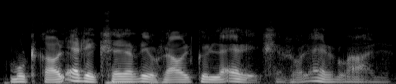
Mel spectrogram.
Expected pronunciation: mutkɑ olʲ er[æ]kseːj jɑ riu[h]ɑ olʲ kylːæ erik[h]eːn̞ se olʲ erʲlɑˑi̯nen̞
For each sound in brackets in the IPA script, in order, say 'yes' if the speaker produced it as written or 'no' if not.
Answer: no, no, no

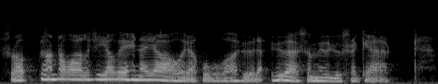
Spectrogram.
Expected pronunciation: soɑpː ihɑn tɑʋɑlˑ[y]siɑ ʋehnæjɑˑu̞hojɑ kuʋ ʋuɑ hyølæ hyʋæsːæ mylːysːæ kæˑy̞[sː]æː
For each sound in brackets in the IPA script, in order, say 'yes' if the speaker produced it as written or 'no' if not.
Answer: no, no

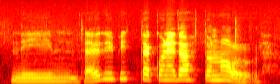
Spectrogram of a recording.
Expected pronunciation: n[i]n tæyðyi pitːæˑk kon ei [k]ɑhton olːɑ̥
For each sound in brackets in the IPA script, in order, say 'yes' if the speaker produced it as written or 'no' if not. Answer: no, no

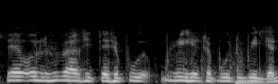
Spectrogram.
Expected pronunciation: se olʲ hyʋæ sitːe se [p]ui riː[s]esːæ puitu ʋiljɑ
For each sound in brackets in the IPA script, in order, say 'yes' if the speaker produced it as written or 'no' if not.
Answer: yes, no

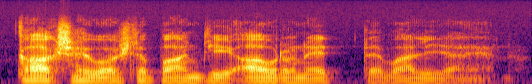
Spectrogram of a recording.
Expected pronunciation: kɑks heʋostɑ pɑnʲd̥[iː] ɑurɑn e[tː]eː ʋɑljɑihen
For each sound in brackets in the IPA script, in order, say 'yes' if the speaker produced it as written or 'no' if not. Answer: yes, yes

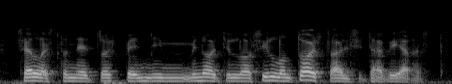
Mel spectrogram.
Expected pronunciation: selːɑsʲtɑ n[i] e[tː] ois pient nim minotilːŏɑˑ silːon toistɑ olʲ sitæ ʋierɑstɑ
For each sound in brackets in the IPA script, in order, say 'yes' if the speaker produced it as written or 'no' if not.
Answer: yes, yes

